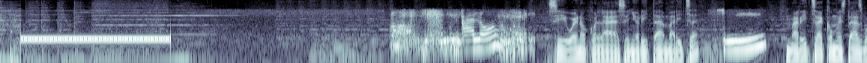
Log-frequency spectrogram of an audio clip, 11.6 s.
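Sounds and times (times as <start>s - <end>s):
phone line ringing tone: 0.3s - 2.9s
quiet phone line hiss: 2.6s - 7.3s
crackly noise burst: 2.8s - 7.2s
speech: 6.2s - 11.5s.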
